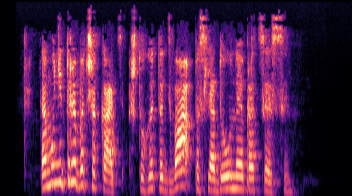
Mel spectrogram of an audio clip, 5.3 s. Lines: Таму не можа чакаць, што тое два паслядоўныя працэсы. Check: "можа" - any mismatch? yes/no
yes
